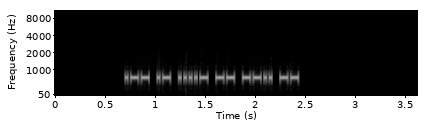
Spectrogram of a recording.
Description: Morse code, heard as a keyed tone, about 44 wpm, 700 Hz. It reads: WA4MZM
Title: USA Call Signs - 6 Characters - 6x Character Spacing - 45wpm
